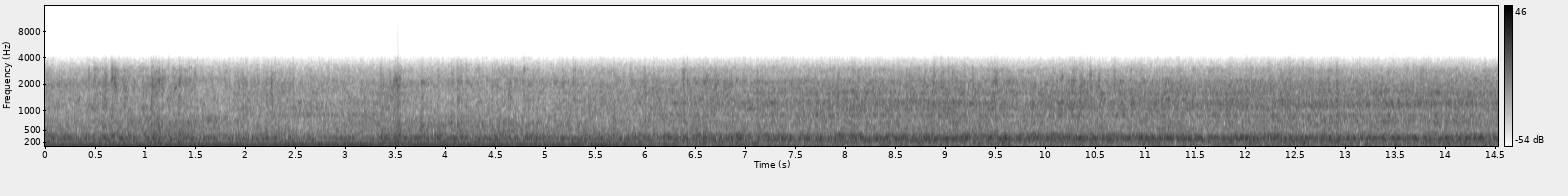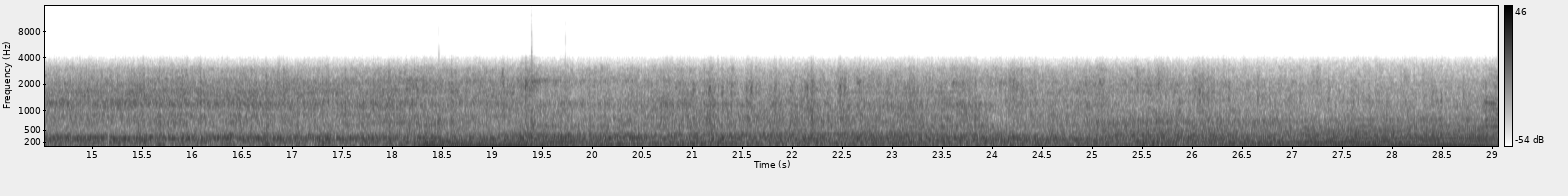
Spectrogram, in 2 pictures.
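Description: Mercedes G-Class (Wolf) off-roader's engine running under way, heard from inside the cab over steady road noise. Its pitch falls about six seconds in, then rises again past halfway as the vehicle picks up speed.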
